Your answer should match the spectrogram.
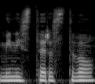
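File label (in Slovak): "ministerstvo", Slovak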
